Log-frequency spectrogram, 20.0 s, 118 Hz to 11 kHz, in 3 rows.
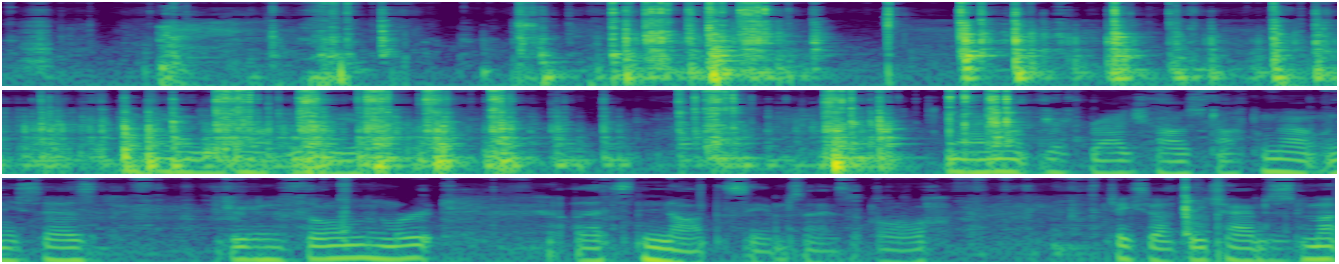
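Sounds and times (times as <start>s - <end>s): socket ratchet clicking: 3.0s - 11.7s.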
